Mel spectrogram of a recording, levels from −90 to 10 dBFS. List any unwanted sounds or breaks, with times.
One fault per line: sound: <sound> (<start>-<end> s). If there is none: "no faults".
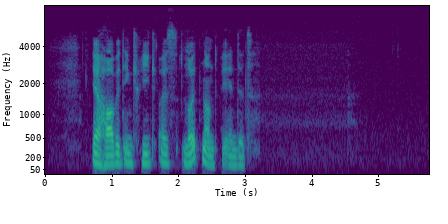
no faults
